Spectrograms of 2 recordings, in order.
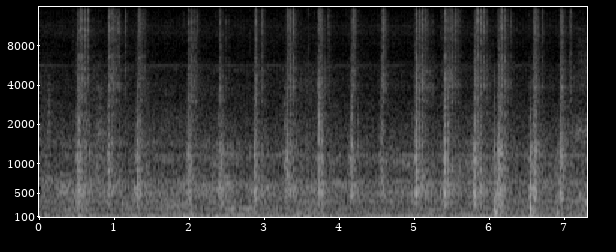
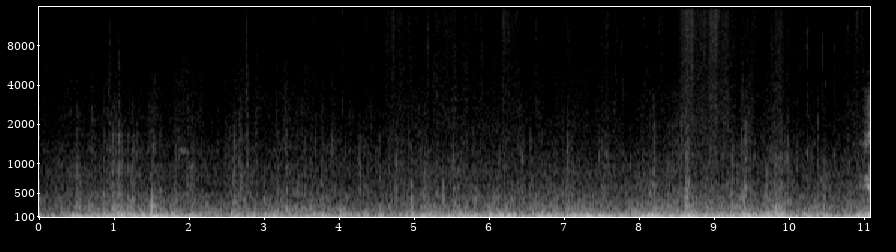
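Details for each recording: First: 2018 Honda Accord 2.0 turbo with a suspension-area noise: irregular hard clattering bursts, like gravel rattling in a box, as the loose underbody protective cover is shaken; the cover seems to be full of stones. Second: 2018 Honda Accord 2.0 turbo, recorded from inside while driving after repair. Steady low road rumble with only faint trim and seat creaks; the underbody rattle from loose pebbles in the lower drivetrain protection panels is gone.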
